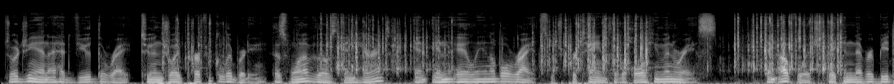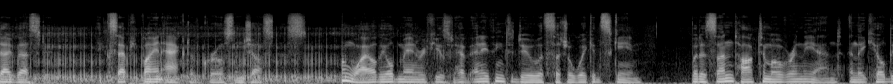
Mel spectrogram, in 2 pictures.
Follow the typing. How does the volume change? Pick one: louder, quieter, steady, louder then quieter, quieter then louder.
louder.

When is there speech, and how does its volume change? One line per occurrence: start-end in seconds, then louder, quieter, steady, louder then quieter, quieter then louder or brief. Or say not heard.
0.0-17.8 steady.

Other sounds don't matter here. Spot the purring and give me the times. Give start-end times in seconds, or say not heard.
8.9-17.8.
